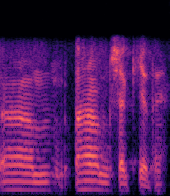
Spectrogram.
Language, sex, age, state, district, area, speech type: Sanskrit, male, 18-30, Kerala, Kasaragod, rural, conversation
